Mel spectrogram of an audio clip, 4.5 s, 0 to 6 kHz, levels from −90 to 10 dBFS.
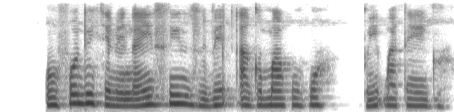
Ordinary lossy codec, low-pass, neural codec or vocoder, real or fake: none; 5.4 kHz; codec, 16 kHz, 6 kbps, DAC; fake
